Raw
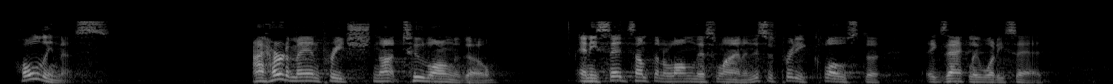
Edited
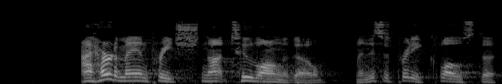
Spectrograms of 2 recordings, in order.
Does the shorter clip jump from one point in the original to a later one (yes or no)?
yes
